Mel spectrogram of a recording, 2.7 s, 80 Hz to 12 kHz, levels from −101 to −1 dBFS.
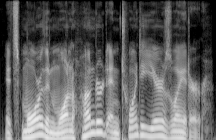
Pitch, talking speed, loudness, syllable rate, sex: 135 Hz, 200 wpm, -16 LUFS, 5.0 syllables/s, male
